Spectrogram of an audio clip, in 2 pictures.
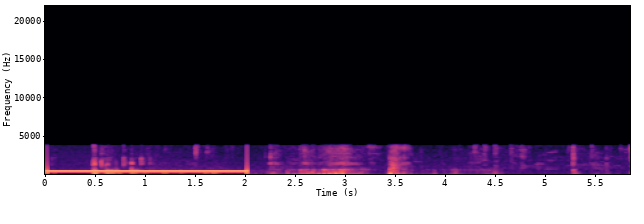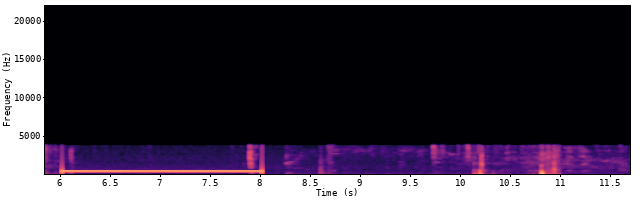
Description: Ringback tone (North America), 440 + 480 Hz.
